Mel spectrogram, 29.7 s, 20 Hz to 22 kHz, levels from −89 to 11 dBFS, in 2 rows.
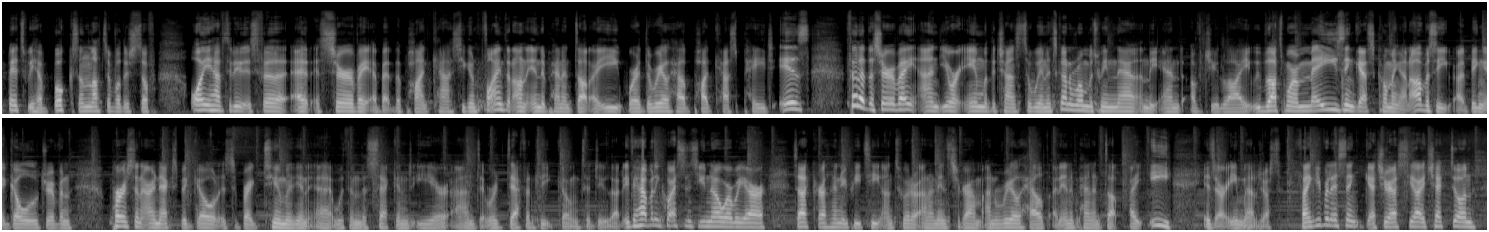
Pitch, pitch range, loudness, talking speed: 140 Hz, 130-160 Hz, -23 LUFS, 255 wpm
